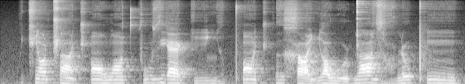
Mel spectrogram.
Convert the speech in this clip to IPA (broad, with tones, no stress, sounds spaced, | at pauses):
t͡ɕ ɔ̃˥ ʈ͡ʂ ɑ̃˧˩ t͡ʃʼ ɔ̃˥˧ w ɔ̃˥˧ t͡sʼ u˥ z j æ˥˧ k i˩˧ ʎ ə̤˩˧ pʼ ɔ̃˥ t͡ʃʼ ə̤˥ x ɑ˧˩ ʎ ɒ˥˧ w u˩˧ ɖ ɑ̃˥ z ɑ̤˩˧ ɳ ʊ˥ pʼ ĩ˥˧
